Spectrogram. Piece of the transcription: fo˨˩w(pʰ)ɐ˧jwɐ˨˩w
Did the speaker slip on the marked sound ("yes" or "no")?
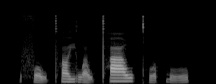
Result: no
